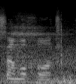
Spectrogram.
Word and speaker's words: samochód: Count's Dance (unofficial music video) Alcohol Car How do you say "car" in Polish? Samochód. Task: Drink like a gentleman.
